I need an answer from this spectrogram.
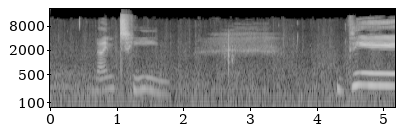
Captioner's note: metallic tapping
